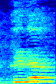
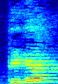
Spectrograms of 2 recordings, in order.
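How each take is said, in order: No difference in how they are said.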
